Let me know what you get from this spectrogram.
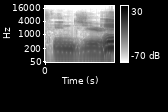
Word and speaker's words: injurious: Injurious. – Okay. Spell that word? – It's like injury. Us. – Injurious.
